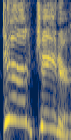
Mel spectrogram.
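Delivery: squeaky, very high-pitched shout. Retelling yelling at a baseball player in passing: imitating a high-pitched yell. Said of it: "in the highest pitched voice that I could muster".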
